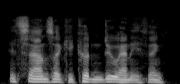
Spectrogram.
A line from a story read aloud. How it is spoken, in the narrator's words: mumbled Doug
